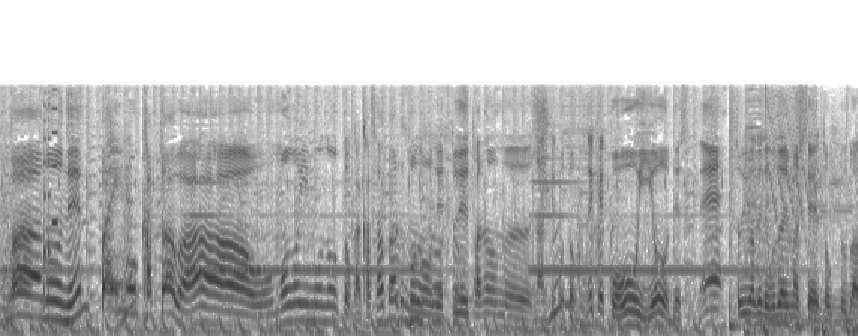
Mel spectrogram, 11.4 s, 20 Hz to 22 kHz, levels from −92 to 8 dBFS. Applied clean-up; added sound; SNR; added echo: none; Wind instrument, woodwind instrument; 15 dB; none.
